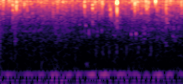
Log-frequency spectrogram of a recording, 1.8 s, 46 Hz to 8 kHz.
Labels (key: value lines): label: anthrophony, boat engine
recorder: SoundTrap 500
